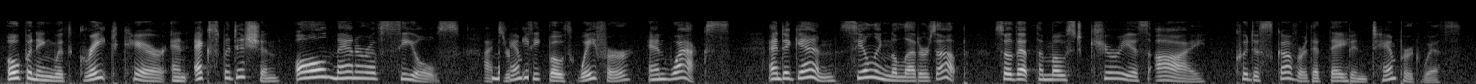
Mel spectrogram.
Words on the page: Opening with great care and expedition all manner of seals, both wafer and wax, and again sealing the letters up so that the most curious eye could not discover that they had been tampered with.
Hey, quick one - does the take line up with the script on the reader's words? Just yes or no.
no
